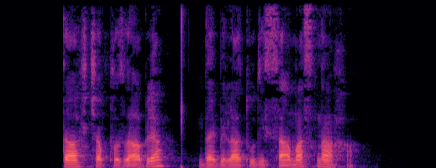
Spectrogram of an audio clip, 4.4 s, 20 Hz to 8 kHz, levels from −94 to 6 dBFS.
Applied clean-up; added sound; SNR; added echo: neural mask model DeepFilterNet 3.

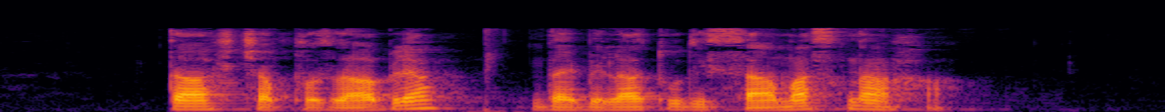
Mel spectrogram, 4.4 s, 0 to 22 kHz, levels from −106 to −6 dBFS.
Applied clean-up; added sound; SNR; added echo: neural separator model SepFormer DNS4.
